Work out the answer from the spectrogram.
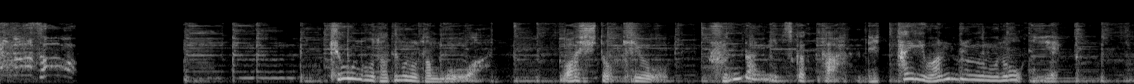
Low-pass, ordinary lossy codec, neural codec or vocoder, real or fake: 7.2 kHz; none; vocoder, 22.05 kHz, 80 mel bands, HiFi-GAN; fake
